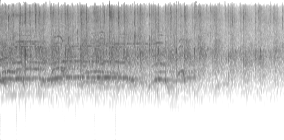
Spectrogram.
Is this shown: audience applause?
yes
